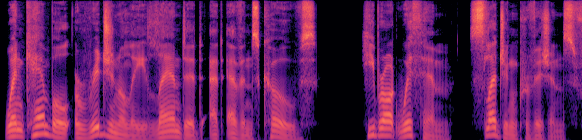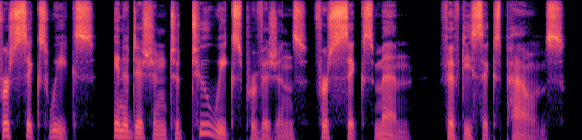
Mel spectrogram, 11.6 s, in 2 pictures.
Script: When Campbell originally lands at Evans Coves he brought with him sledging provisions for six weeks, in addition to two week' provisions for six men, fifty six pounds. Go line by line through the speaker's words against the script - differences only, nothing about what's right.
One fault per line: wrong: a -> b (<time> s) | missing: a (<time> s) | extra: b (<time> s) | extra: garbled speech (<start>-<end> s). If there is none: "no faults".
wrong: lands -> landed (1.5 s)
wrong: week -> weeks (7.9 s)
